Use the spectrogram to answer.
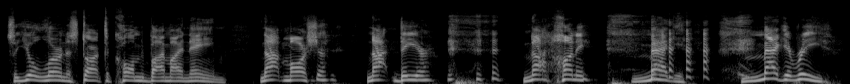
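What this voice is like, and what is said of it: Poor Southern US accent as Maggie. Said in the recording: “I'm trying to do her accent ... I just butchered the accent of a British actress ... Impersonating a southerner.”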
